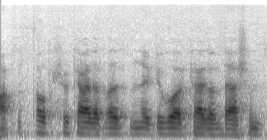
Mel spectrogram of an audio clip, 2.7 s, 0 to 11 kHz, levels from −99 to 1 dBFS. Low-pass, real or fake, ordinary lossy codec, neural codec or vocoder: 9.9 kHz; fake; Opus, 64 kbps; codec, 16 kHz in and 24 kHz out, 0.6 kbps, FocalCodec, streaming, 2048 codes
